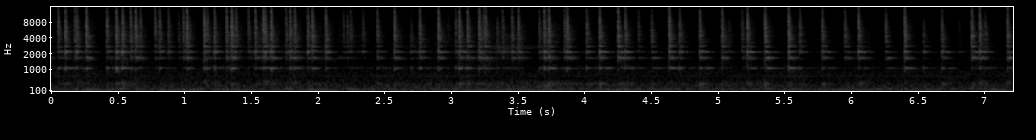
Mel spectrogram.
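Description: Long nails tap rapidly on the sides and lid of an unopened, full, tall Jumex aluminum juice can, first standing upright and then held and tilted. The result is a fast, continuous run of bright, clicky metallic ticks, each dying away almost instantly, over a faint steady low hum.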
